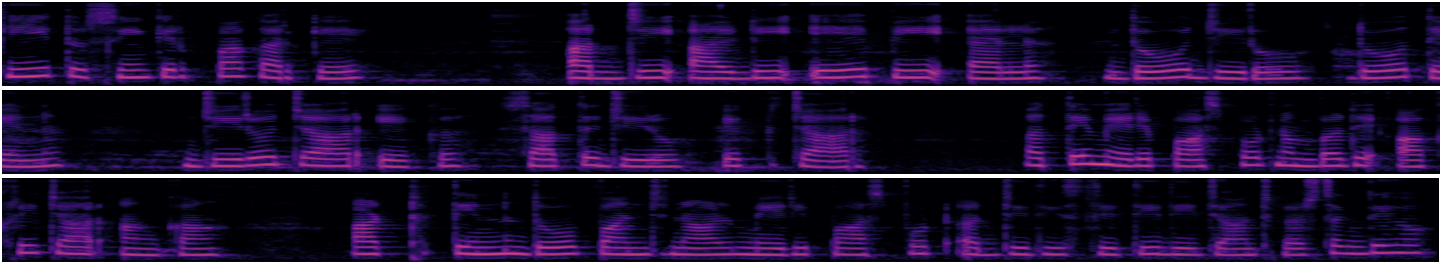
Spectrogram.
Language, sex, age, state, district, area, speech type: Punjabi, female, 30-45, Punjab, Hoshiarpur, rural, read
